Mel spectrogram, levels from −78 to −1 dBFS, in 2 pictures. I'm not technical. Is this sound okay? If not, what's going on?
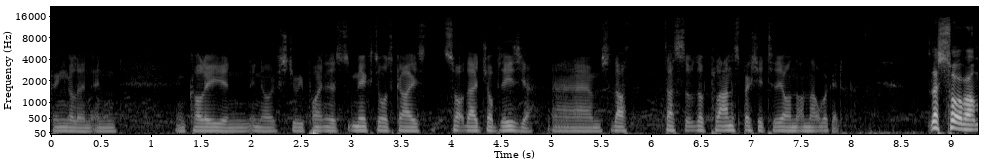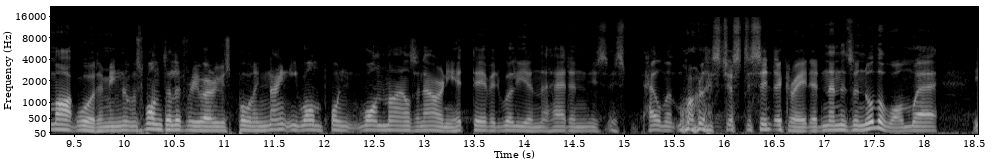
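No. From about 9.88 to 13.45 seconds there is a call bitrate drop. The connection briefly got worse, so the call squeezed the sound into far less data. For roughly three seconds it turns rough and muffled, because the crisp top end above 8 kHz is cut away. Unlike dropped audio, the sound never stops or skips; it keeps flowing, just blurrier, then clears once the connection recovers.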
